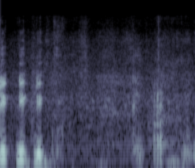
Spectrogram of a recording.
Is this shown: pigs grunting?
yes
